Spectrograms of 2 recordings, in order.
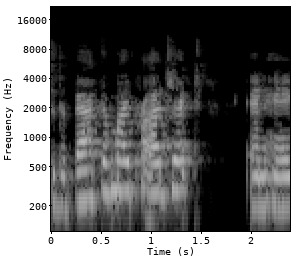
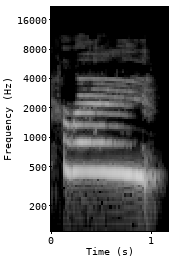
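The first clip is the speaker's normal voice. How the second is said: cheering; 11 semitones higher, 6 dB louder than usual. A narrator's reading. Friends cheer.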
